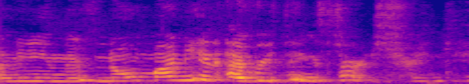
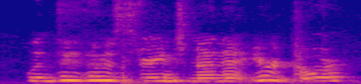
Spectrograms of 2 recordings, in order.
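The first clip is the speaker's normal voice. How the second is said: normal talking voice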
